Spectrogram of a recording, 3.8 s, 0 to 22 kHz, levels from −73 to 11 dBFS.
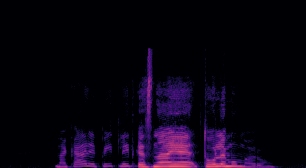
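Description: No technical faults are audible in this speech recording.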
